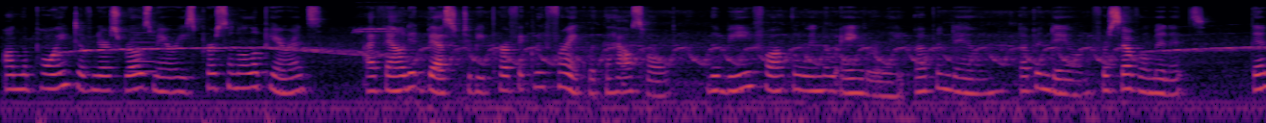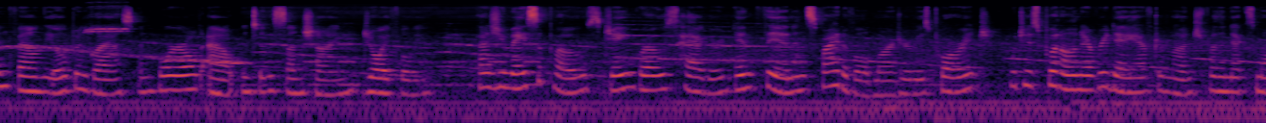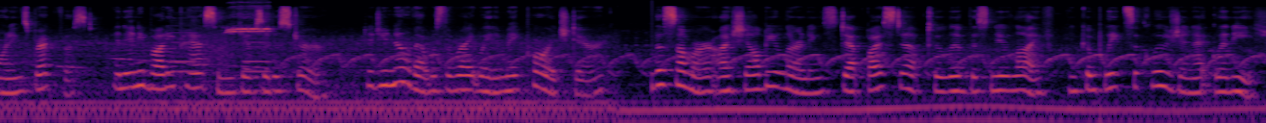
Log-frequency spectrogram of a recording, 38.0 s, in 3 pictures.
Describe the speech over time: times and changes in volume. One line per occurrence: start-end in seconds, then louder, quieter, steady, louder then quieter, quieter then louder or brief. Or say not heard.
0.0-37.9 steady.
